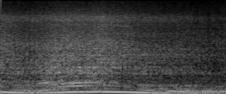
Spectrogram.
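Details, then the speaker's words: Engine just reassembled after head gasket replacement (pistons had probably lightly hit the head before): deep steady note rising and falling evenly with revs, no knock or tapping, quieter than with the old gasket; normal running. "it's running pretty good but uh it's all wet outside so so we'll have toh play with it another day but sounds good sounds better than it did with the other [Music]"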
